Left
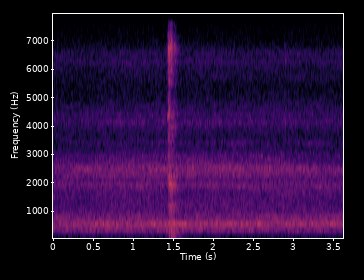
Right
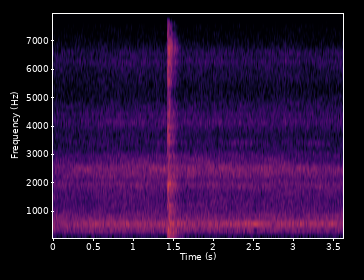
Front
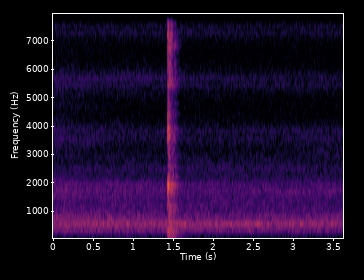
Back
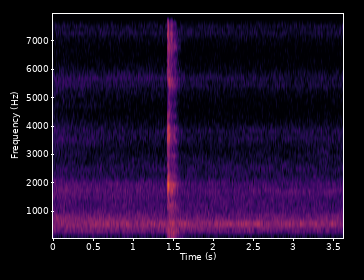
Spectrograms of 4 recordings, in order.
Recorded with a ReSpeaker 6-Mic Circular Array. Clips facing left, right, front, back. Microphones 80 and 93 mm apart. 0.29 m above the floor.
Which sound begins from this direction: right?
A door slam, at 1.4 s.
